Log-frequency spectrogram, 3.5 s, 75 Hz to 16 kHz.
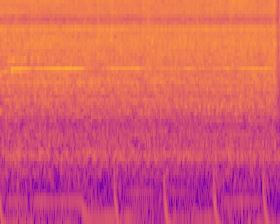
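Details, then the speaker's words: VW Polo Mk2 instrument cluster removed after loud screeching while driving, speedo head bench-spun by drill to 40: only drill hum and soft ticks, head quiet; magnet drive fine, speedo cable suspected, to be replaced. "that is going up it's not really making any noise it's a bit quiet the only noise I'm having is a drill"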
